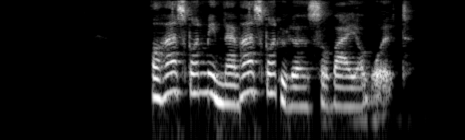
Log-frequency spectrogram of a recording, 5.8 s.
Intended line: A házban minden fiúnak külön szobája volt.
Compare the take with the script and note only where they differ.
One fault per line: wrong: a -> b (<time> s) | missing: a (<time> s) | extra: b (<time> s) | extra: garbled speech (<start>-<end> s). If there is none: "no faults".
wrong: fiúnak -> házban (3.0 s)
